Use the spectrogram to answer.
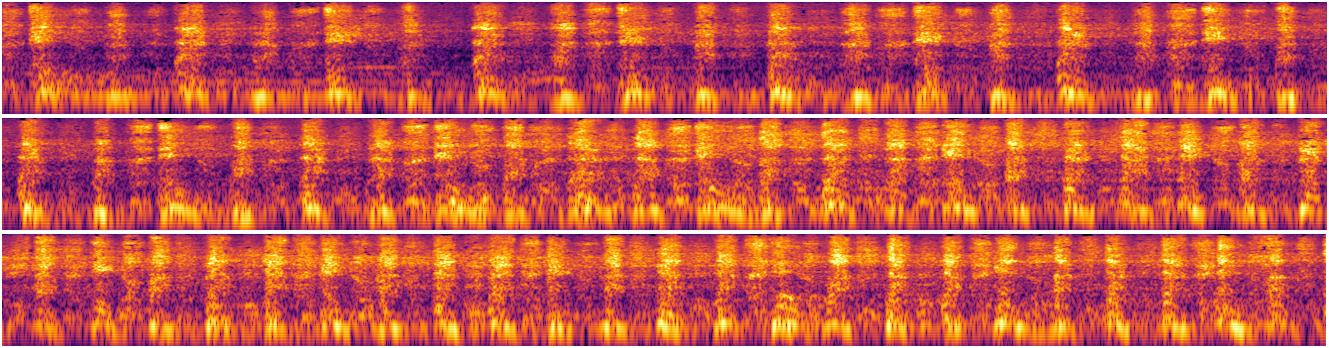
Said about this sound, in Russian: Полагают, что именно к Хизру восходит исавийский вид громкого зикра, известный как зикри-арра, зикр-пилы, и названный так из-за скрежещущих звуков, издаваемых во время обряда.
